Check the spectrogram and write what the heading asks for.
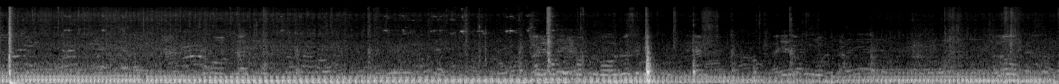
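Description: Heavy machete chopping through tuna onto a wooden chopping block: two sharp chops, one right at the start and one about six and a half seconds in. Under them runs a steady low engine drone.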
